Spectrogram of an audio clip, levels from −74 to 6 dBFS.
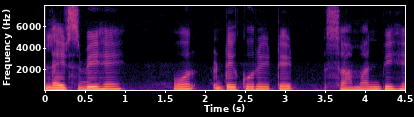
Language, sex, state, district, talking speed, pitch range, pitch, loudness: Marathi, female, Maharashtra, Solapur, 105 wpm, 185-215 Hz, 205 Hz, -18 LUFS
